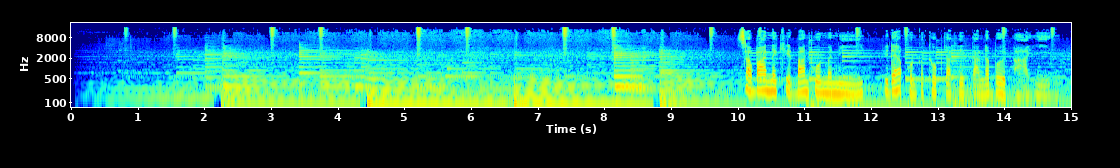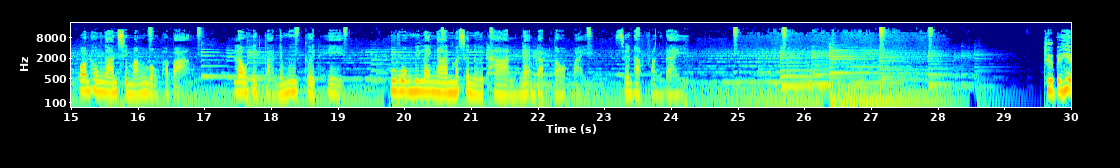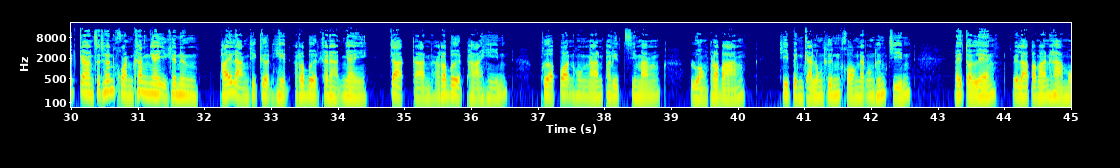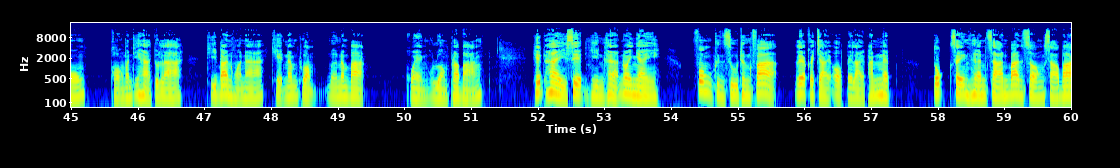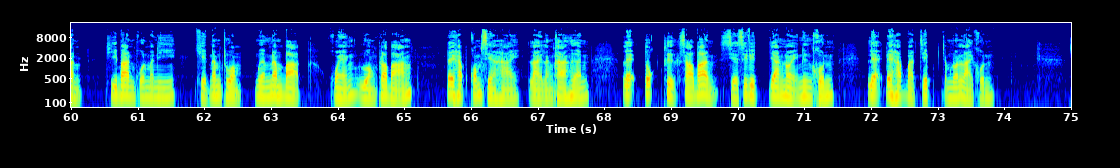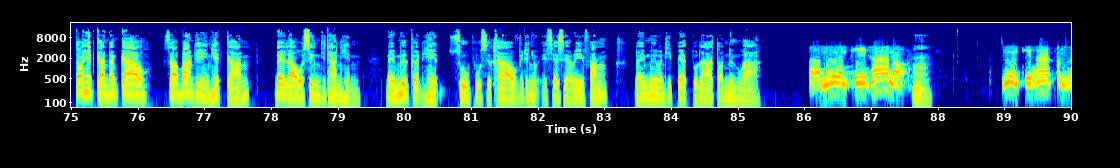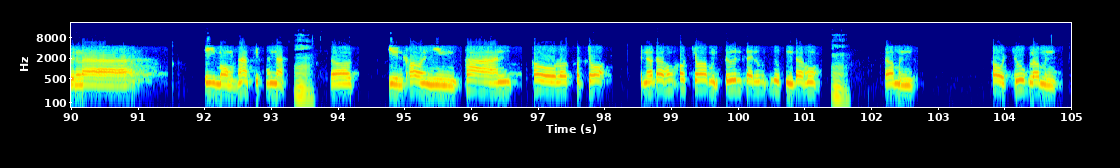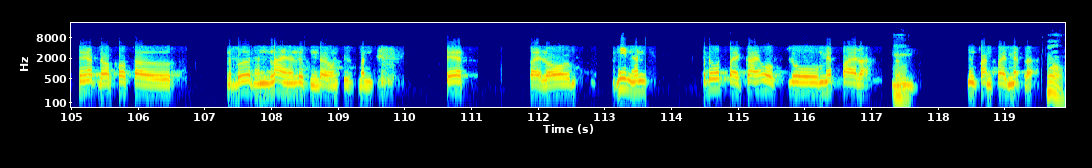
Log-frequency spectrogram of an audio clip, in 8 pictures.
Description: ຊາວບ້ານທ່ານນີ້ກໍຍັງບໍ່ສາມາດຮູ້ໄດ້ວ່າ ເກີດຍ້ອນຫຍັງກັນແທ້, ແຕ່ສິ່ງທີ່ ພໍຮັບຮູ້ກ່ອນເກີດເຫຕການ ໃນຄັ້ງນີ້ແລ້ວແມ່ນວ່າໂຮງງານຜລິຕຊີມັງ ແລະບ່ອນທີ່ມີການຣະເບີດຜາຫິນ ປ້ອນໂຮງງານ ແມ່ນມີເຈົ້າຂອງ 2 ເຈົ້າ ແລະ ເຈົ້າຂອງ 2 ເຈົ້າ ກໍມີຂໍ້ຂັດແຍ້ງກັນເອງ ມາກ່ອນໜ້ານີ້ ໄດ້ປະມານ 1 ສັປດາ ແລ້ວ. ສຽງPV2: “ສຽງຊາວບ້ານຜູ້ທີ 1”
ສຽງPV3: “ສຽງຊາວບ້ານຜູ້ທີ 2”
ສຽງPV4: “ສຽງເຈົ້າໜ້າທີ່ເມືອງນ້ຳບາກ”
